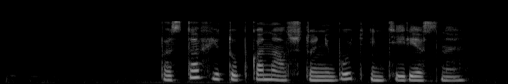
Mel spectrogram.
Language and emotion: Russian, neutral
